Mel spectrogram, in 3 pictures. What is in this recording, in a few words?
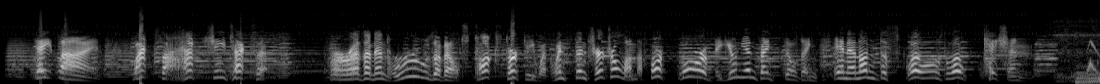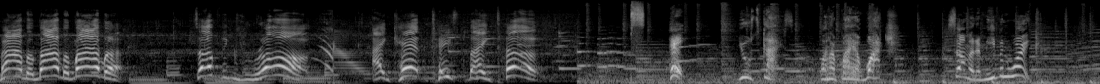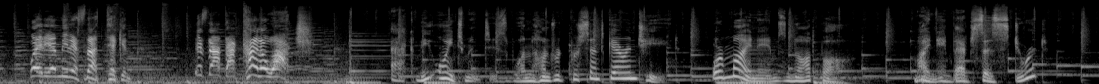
Animation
